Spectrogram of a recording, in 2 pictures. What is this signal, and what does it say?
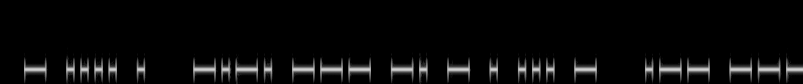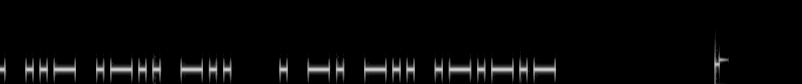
Morse code, heard as a keyed tone, about 17 wpm, 700 Hz. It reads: THE CONTEST WOULD END.
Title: Sentences from Top 1600 Words 17wpm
